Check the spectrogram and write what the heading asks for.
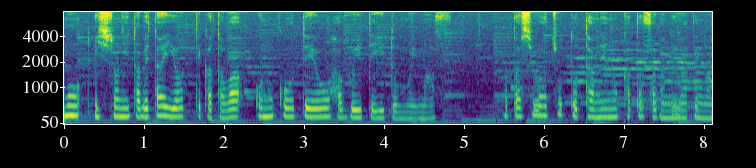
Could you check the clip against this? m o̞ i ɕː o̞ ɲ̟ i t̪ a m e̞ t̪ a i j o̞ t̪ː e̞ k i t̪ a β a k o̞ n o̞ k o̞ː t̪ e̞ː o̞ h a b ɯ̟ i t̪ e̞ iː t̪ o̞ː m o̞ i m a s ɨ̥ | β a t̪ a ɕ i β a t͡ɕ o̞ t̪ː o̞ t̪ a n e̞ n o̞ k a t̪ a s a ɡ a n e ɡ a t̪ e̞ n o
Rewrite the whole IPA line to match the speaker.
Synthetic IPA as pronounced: m o̞ i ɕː o̞ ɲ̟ i t̪ a b e̞ t̪ a i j o̞ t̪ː e̞ k a t̪ a β a k o̞ n o̞ k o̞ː t̪ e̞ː o̞ h a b ɯ̟ i t̪ e̞ iː t̪ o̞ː m o̞ i m a s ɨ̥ | β a t̪ a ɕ i β a t͡ɕ o̞ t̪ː o̞ t̪ a n e̞ n o̞ k a t̪ a s a ɡ a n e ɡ a t̪ e̞ n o

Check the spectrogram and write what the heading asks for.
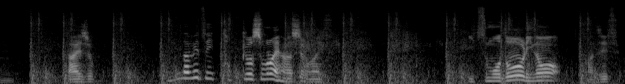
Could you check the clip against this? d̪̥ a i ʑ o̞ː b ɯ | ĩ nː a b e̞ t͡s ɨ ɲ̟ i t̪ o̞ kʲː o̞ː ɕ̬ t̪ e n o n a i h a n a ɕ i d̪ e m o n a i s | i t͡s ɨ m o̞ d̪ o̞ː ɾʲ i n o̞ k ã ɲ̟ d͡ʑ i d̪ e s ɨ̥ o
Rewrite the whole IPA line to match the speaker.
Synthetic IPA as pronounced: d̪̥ a i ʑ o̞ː b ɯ | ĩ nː a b e̞ t͡s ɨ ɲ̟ i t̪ o̞ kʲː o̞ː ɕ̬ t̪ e m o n a i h a n a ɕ i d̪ e m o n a i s | i t͡s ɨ m o̞ d̪ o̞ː ɾʲ i n o̞ k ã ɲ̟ d͡ʑ i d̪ e s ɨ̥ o

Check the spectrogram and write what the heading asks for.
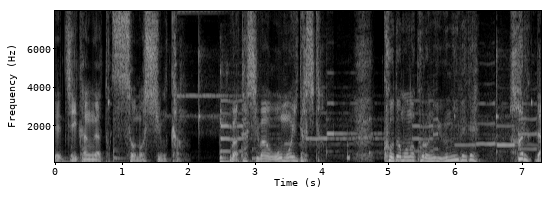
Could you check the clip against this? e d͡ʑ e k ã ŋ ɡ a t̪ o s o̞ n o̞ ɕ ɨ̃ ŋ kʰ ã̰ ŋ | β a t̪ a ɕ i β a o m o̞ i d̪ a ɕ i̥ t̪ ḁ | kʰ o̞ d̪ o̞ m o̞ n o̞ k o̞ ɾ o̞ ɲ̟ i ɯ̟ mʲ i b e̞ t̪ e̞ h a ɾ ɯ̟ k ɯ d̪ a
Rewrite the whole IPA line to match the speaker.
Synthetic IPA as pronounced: e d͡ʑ i k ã ŋ ɡ a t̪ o s o̞ n o̞ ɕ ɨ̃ ŋ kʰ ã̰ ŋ | β a t̪ a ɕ i β a o m o̞ i d̪ a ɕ i̥ t̪ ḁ | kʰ o̞ d̪ o̞ m o̞ n o̞ k o̞ ɾ o̞ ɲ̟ i ɯ̟ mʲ i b e̞ d̪ e̞ h a ɾ ɯ̟ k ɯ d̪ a

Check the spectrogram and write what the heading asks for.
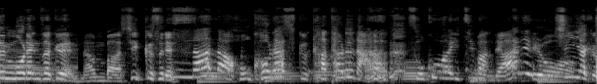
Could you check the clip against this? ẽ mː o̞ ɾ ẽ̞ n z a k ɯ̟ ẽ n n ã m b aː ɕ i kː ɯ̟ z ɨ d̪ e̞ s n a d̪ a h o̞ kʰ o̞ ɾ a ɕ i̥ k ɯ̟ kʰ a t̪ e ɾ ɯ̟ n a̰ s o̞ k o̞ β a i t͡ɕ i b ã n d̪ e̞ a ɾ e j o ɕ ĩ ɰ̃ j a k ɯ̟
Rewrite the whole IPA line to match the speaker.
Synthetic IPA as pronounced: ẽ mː o̞ ɾ ẽ̞ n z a k ɯ̟ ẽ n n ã m b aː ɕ i kː ɯ̟ s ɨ d̪ e̞ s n a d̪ a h o̞ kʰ o̞ ɾ a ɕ i̥ k ɯ̟ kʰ a t̪ a ɾ ɯ̟ n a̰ s o̞ k o̞ β a i t͡ɕ i b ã n d̪ e̞ a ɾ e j o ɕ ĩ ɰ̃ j a k ɯ̟

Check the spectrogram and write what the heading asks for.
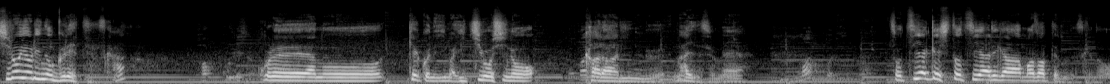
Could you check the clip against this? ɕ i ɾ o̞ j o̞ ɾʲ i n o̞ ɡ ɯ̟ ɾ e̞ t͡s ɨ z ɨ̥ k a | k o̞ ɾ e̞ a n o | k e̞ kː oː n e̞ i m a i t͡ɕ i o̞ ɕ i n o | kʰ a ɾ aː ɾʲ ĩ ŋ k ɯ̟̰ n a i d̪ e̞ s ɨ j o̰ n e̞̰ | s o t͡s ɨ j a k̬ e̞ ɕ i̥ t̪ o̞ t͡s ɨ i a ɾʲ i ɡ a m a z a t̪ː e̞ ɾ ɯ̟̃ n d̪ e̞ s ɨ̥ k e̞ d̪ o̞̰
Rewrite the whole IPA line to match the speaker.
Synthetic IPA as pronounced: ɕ i ɾ o̞ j o̞ ɾʲ i n o̞ ɡ ɯ̟ ɾ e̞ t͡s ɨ s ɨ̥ k a | k o̞ ɾ e̞ a n o | k e̞ kː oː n e̞ i m a i t͡ɕ i o̞ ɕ i n o | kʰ a ɾ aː ɾʲ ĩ ŋ ɡ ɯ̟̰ n a i d̪ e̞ s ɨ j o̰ n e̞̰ | s o t͡s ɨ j a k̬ e̞ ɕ i̥ t̪ o̞ t͡s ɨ j a ɾʲ i ɡ a m a z a t̪ː e̞ ɾ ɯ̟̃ n d̪ e̞ s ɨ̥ k e̞ d̪ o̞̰

